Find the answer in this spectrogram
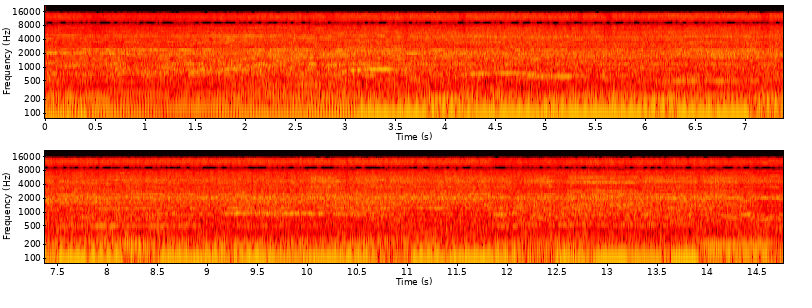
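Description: Loud live band music played through a club PA, with sustained low bass notes that drop to a lower pitch about three seconds in, heard from the audience floor.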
